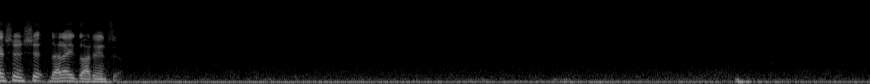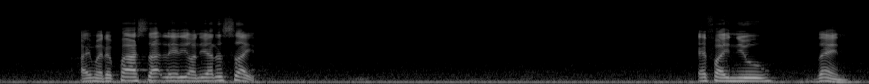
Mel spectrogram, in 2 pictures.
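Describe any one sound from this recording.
A man speaks slowly and calmly into a microphone, in short phrases with long pauses.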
